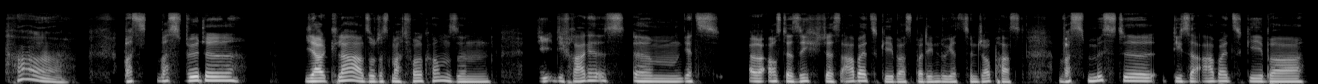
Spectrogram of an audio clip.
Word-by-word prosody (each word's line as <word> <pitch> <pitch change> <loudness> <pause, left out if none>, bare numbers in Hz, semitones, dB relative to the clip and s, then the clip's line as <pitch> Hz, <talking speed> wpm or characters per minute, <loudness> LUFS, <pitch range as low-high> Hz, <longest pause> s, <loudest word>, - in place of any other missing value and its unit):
Ha. 160 - -2 0.5
Was 140 +3 -1
was 160 0 -2
würde 180 -2 +5 0.6
ja 145 +1 +7
klar, 180 +5 +3
also 135 -3 +2
das 135 0 -4
macht 130 -6 0
vollkommen 165 +5 0
Sinn. 125 -2 -1 0.5
Die 145 +3 -4
die 155 -1 -4
Frage 140 +5 0
ist, 170 -2 -4
ähm, 135 -3 +2
jetzt, 140 - -4 0.3
äh, 145 -2 +2
aus 150 0 0
der 140 - +3
Sicht 150 +4 -2
des 130 -4 +1
Arbeitgebers, 130 -5 0
bei 125 - -1
dem 125 +1 0
du 130 - -1
jetzt 125 0 -2
den 125 - -1
Job 140 +2 -2
hast, 120 -2 -3 0.3
was 130 +5 -2
müsste 160 -2 +2 0.2
dieser 140 -1 -1
Arbeitgeber 135 -3 0
140 Hz, 155 wpm, -23 LUFS, 130-160 Hz, 0.6 s, ja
